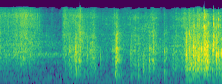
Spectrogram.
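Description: Brown kraft packing paper crinkling and rustling as hands unfold it from around a package, in a run of irregular crackles that are loudest near the end.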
